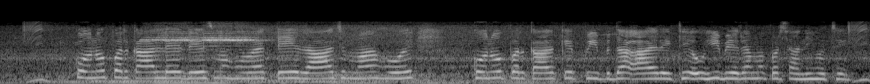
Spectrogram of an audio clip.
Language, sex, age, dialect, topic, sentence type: Chhattisgarhi, female, 18-24, Western/Budati/Khatahi, banking, statement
